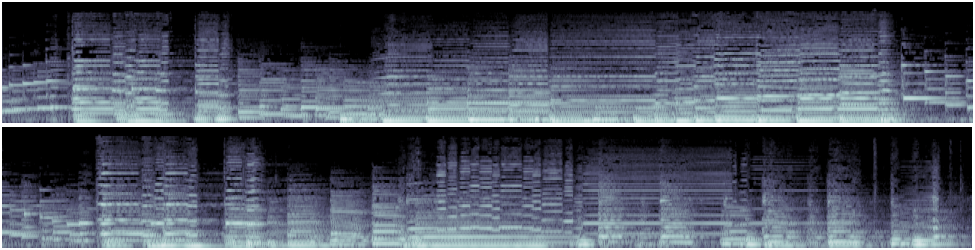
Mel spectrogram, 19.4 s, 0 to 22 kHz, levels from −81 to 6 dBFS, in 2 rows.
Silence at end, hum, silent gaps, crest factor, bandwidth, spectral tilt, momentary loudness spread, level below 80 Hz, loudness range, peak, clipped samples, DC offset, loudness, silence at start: 0 s; none; none; 14 dB; 12.5 kHz; -6 dB/octave; 8 LU; -20 dBFS; 4 LU; 0 dBFS; under 0.1%; under 0.1%; -16 LUFS; 0 s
